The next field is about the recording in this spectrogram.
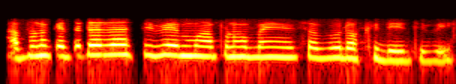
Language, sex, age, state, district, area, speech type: Odia, female, 18-30, Odisha, Puri, urban, conversation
